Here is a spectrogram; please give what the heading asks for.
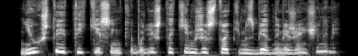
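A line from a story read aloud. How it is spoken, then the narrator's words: Sobbing. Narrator (Russian): всхлипывала графиня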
